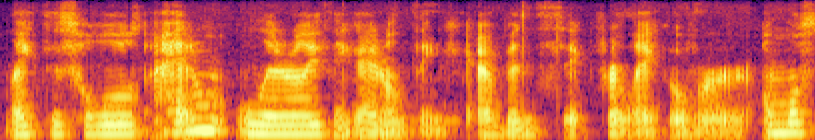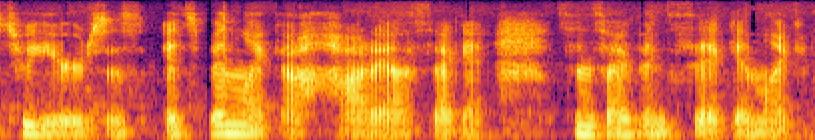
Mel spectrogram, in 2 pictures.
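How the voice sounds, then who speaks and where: A woman's voice: mid-range voice, very animated, moderate pace, creaky, husky, highs cut off. A young woman talking candidly in a personal vlog, rambling with lots of fillers and swearing, her voice nasal and stuffed up from a cold. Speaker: vlogger.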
